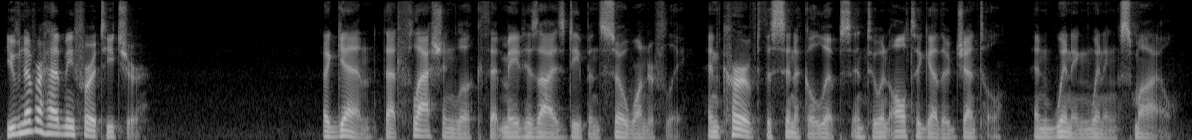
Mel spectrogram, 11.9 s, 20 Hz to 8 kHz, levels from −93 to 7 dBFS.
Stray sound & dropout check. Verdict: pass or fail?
pass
